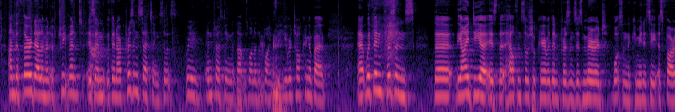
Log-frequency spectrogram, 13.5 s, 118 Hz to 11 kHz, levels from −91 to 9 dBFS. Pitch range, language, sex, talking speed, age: 200-230 Hz, English, female, 220 wpm, 40-59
